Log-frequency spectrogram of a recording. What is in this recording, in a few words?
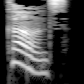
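"cones", British English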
